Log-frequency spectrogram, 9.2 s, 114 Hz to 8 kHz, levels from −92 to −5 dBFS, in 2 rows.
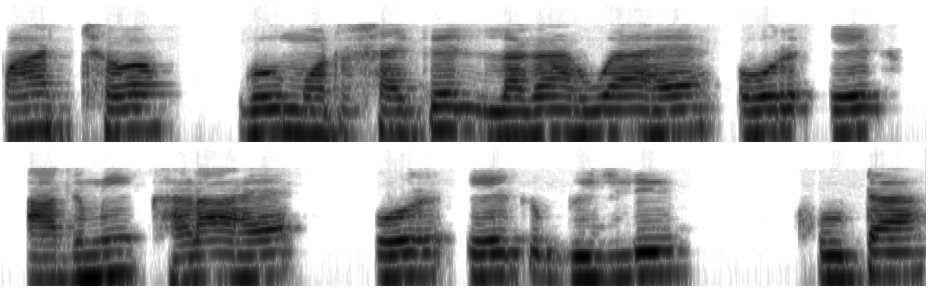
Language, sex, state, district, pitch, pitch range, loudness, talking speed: Hindi, male, Chhattisgarh, Bastar, 155 Hz, 150-160 Hz, -15 LUFS, 105 wpm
